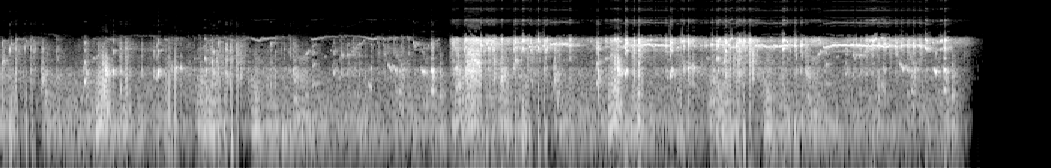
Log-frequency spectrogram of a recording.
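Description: Birdsong heard through a simulated hearing aid. For the first six seconds the chirps are quiet and dull, with SoundRecover switched off. About six seconds in, SoundRecover frequency compression switches on and the song becomes much louder and clearer, with chirping glides high in the range. It cuts off about a second before the end.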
